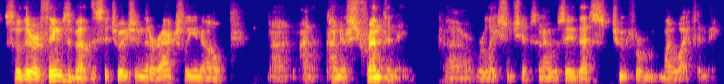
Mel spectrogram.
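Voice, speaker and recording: A man playing a measured married man talking casually in a documentary play. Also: low-pitched, expressive, pushed and bright, low-quality recording. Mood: reflective. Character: measured married man coping in close quarters. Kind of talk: casual documentary theater monologue.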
